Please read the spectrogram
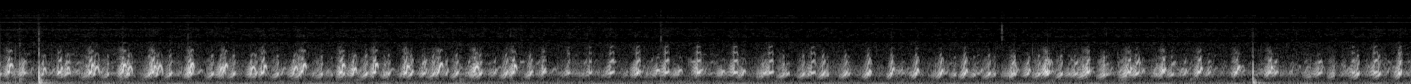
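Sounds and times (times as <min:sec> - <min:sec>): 
moor frog chorus calling in spring: 0:00.0 - 0:14.1
faint clicks: 0:09.9 - 0:10.2.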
